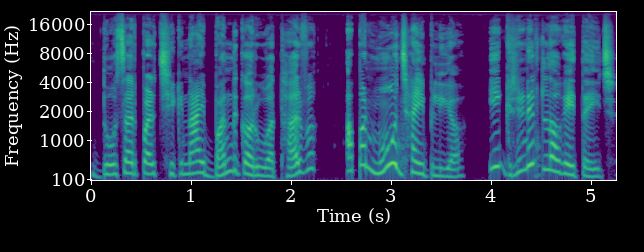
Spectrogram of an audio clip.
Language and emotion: Maithili, disgusted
